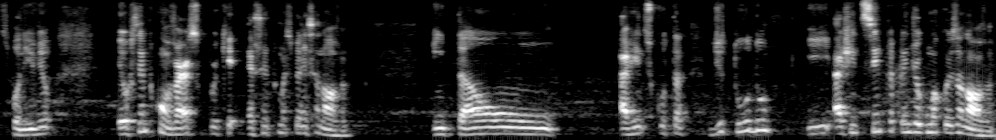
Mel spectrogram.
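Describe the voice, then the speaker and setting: A man's somewhat breathy voice with lively intonation, big swings in loudness, a moderate pace, and long, frequent pauses. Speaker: innovation consultant and startup mentor. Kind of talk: interview.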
